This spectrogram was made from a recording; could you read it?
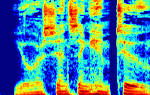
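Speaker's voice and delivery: plain reading voice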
